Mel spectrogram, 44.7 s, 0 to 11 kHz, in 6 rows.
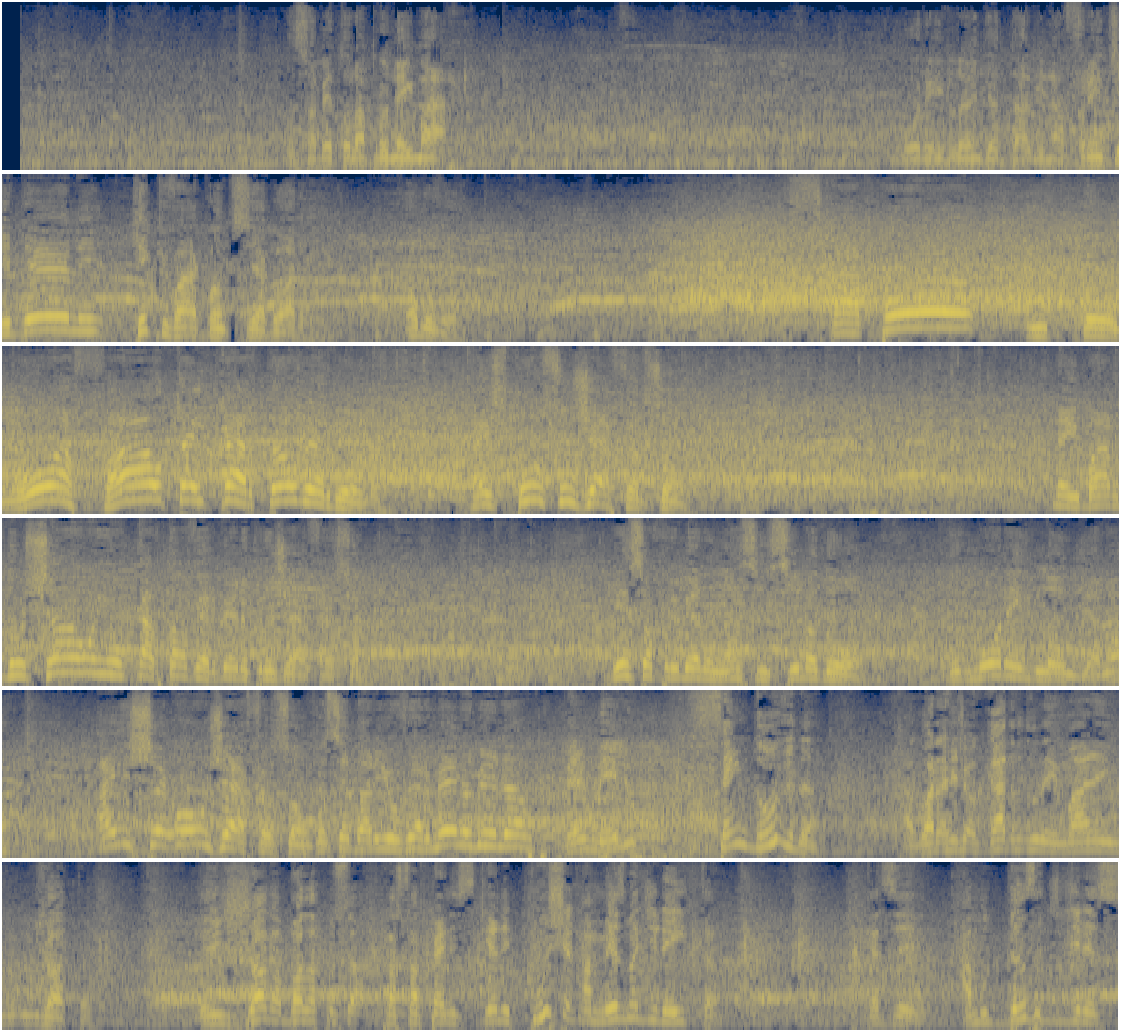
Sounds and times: Speech: 0:06.0 - 0:10.6, 0:12.7 - 0:17.4, 0:18.0 - 0:19.5, 0:21.9 - 0:24.8, 0:26.4 - 0:37.8, 0:38.6 - 0:42.0, 0:43.0 - 0:44.6.

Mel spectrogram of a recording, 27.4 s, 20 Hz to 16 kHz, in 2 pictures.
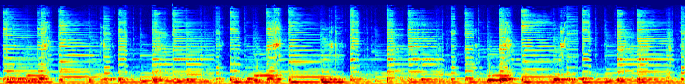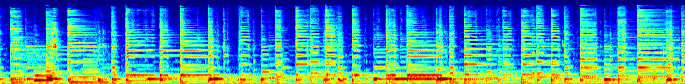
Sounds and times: Acoustic guitar: 0:00.0 - 0:27.4.

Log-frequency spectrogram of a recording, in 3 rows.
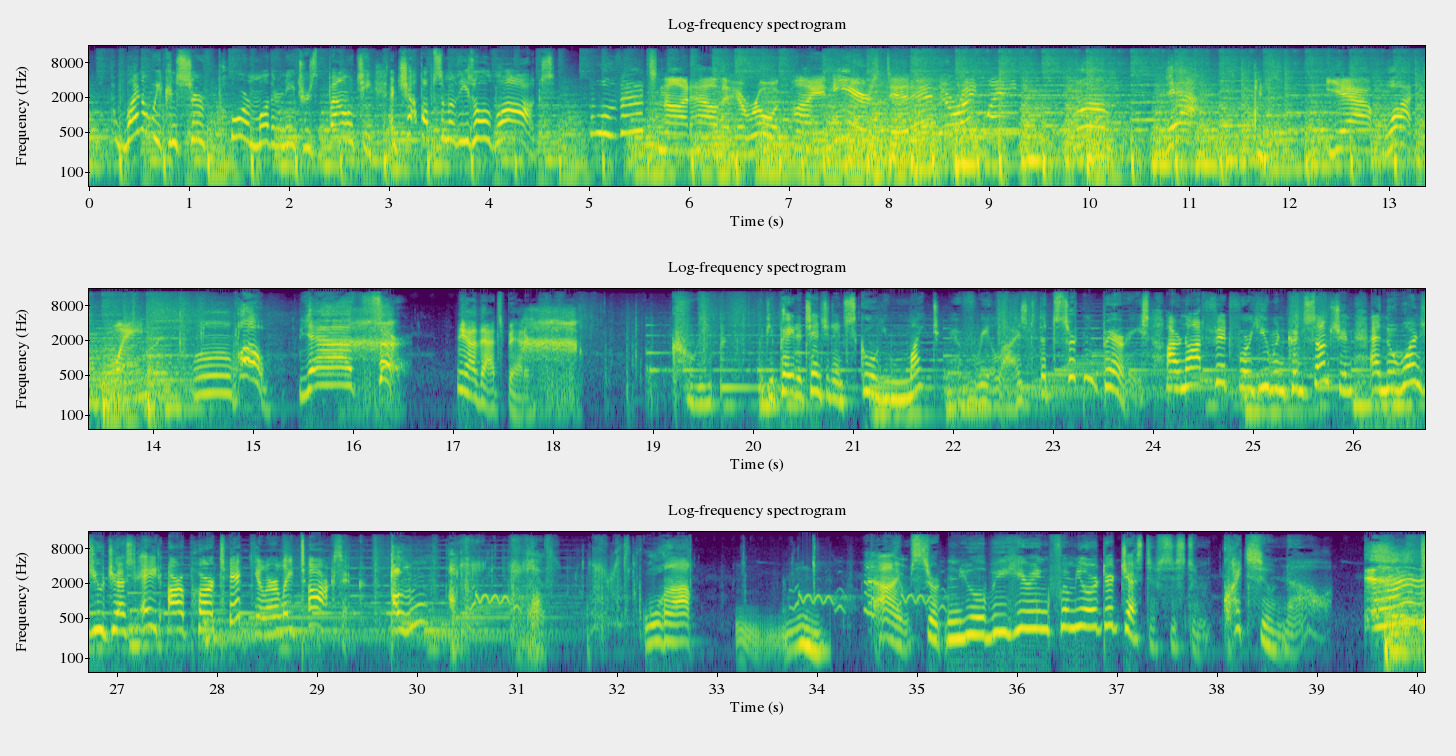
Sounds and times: Music: 0:00.0 - 0:15.4, 0:18.9 - 0:31.9, 0:39.5 - 0:40.0
Speech: 0:00.2 - 0:10.2, 0:12.4 - 0:17.8, 0:19.2 - 0:31.4, 0:32.3 - 0:40.0.

